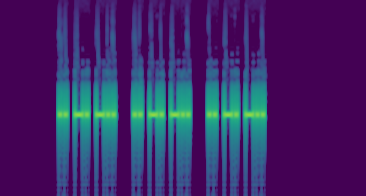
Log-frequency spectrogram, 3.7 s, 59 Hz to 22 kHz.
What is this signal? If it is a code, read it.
Morse code, heard as a keyed tone, about 46 wpm, 700 Hz. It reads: IND IND IND
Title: Multi-letter Phonemes Repeated 3x 45wpm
